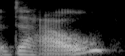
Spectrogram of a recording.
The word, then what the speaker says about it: Dao: this is from the Dao sometimes pronounced with a A D sound instead of the T 365 da so the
